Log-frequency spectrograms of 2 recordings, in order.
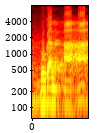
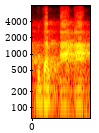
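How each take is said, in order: No difference in how they are said.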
